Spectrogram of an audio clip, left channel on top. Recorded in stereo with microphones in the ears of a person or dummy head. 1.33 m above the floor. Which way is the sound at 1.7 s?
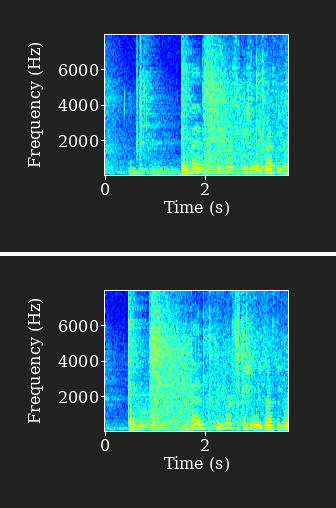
25° right (ahead or behind).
